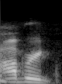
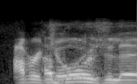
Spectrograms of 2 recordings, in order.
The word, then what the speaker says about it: Auberjonois: Auberjonois. Aborigine, I think that's how you pronounce it. Auberginois, or yeah.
